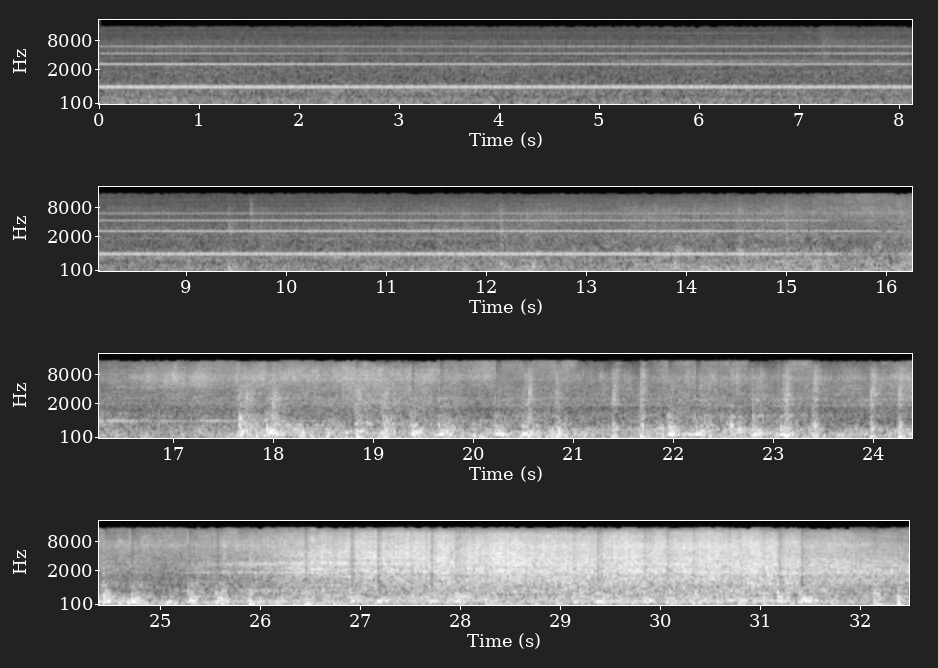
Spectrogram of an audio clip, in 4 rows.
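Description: Meitetsu 1700 series electric train passing, its wheels clattering over the rail joints in a quick rhythm that grows louder near the end. Before the train comes in, a steady high tone sounds for about the first half.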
